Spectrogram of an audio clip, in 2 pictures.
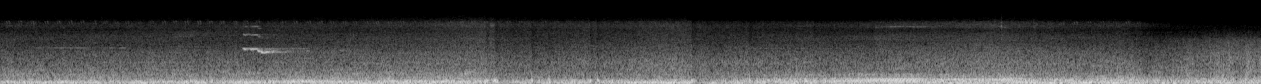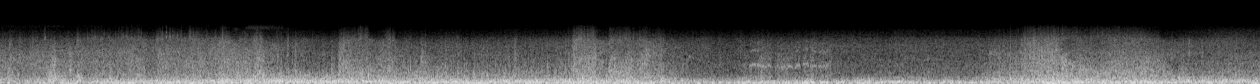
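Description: Car driving, heard through a camera mounted outside on its roof: a steady low rumble of wind on the microphone and road noise. Several louder surges of wind come in the second half as the car picks up speed.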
